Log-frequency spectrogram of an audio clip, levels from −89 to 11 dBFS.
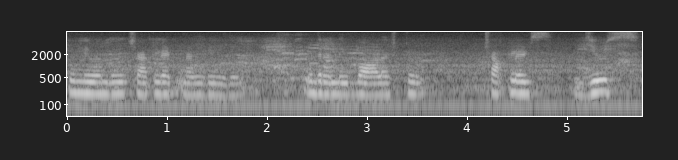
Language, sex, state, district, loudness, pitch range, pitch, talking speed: Kannada, female, Karnataka, Koppal, -17 LUFS, 180-200 Hz, 190 Hz, 105 wpm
